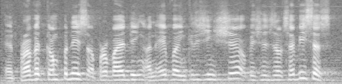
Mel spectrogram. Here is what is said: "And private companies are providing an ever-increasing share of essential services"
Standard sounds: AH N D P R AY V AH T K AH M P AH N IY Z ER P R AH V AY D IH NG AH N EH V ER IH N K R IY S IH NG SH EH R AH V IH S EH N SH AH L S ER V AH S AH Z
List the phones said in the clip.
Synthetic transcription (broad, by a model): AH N P R AY V AH T K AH M P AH N IY S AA P R AH V AY D IH NG AH N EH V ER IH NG K R IY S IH NG SH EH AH P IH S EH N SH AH L S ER V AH S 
